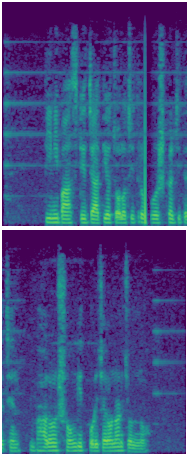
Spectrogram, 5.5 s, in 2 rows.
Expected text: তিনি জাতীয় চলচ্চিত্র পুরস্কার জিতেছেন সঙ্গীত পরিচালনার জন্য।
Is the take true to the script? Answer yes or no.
no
